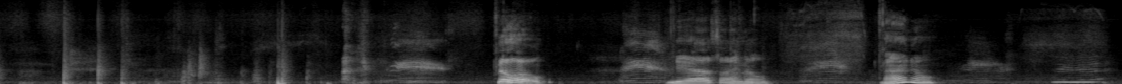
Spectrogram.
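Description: A pet cat meows repeatedly at close range, several drawn-out, wavering cries spaced through the stretch, with a person talking to it between the meows.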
